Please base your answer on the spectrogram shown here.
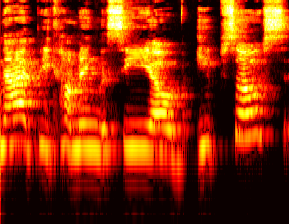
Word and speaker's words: Ipsos: becoming the CEO of epsos is that is that the correct way of pronouncing it ipsos and I I ran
